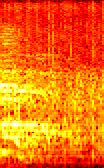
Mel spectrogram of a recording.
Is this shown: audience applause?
yes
